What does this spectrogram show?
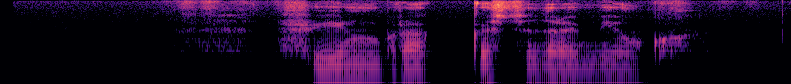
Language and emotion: Russian, neutral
